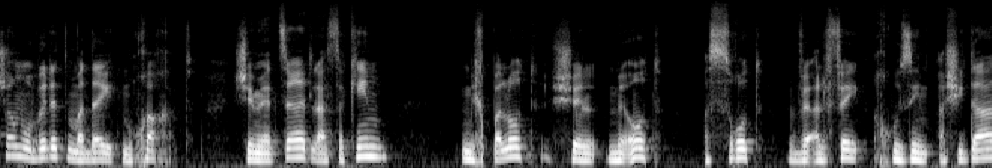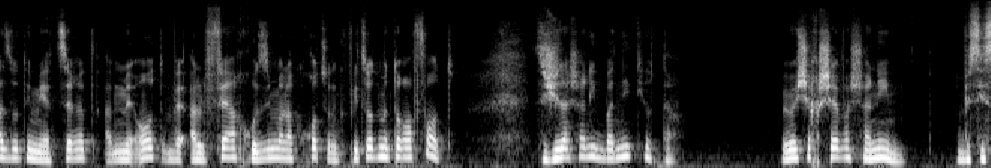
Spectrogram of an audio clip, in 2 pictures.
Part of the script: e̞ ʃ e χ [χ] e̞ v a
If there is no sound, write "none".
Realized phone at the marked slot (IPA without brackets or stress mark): ʃ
